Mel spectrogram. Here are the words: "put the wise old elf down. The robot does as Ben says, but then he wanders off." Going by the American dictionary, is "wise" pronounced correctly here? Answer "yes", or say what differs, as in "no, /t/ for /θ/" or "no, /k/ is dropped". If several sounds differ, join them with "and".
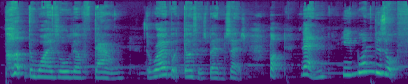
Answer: yes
